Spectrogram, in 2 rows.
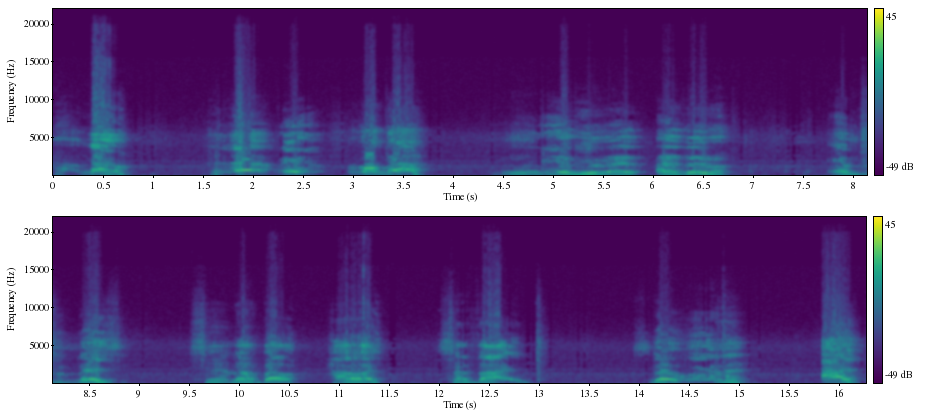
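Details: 30-year-old man with spastic quadriplegic cerebral palsy, born 11 weeks premature; his speech is affected by the condition. Spastic dysarthria (cerebral palsy).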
